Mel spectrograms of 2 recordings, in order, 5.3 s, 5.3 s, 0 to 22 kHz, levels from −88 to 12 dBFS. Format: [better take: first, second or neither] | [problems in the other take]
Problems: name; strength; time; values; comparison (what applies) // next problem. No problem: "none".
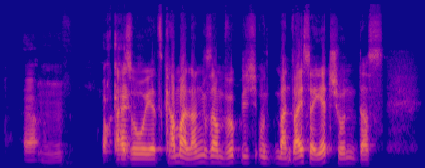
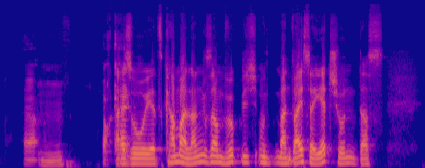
second | thin; very; fading below 450 Hz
